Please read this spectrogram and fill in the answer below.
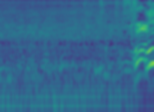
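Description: Voices of people talking in the background over a steady low background noise.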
